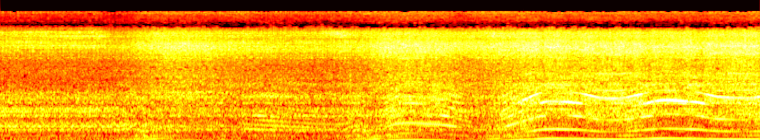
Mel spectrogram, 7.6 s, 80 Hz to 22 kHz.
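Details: Grey Hyundai i10 Magna being blipped: whirring tones rise and fall with revs. Noise reported from the timing side and the AC compressor; exact source unclear.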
